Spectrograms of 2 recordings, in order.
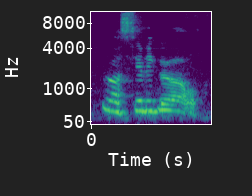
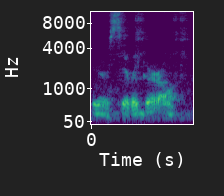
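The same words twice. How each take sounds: First: Said in the usual way. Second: Whisper. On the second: Real, not acted. Whispered take, then voiced.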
